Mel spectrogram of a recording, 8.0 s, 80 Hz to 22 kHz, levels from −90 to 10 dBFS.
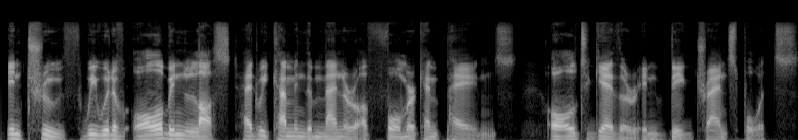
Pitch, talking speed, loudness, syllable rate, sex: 95 Hz, 165 wpm, -22 LUFS, 3.8 syllables/s, male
